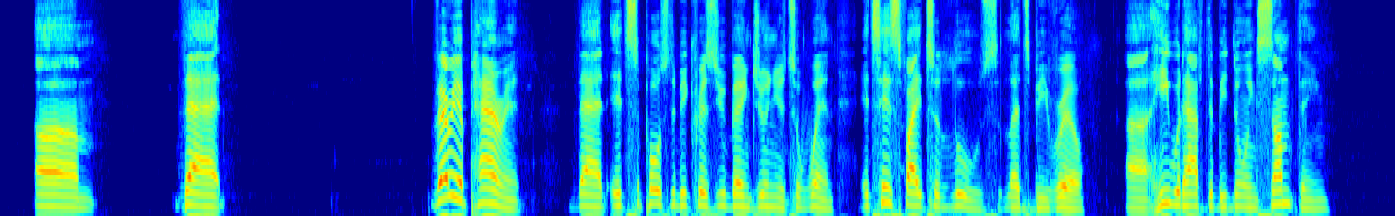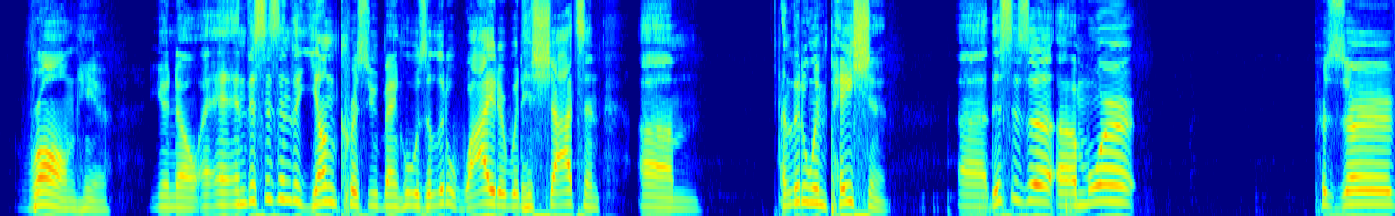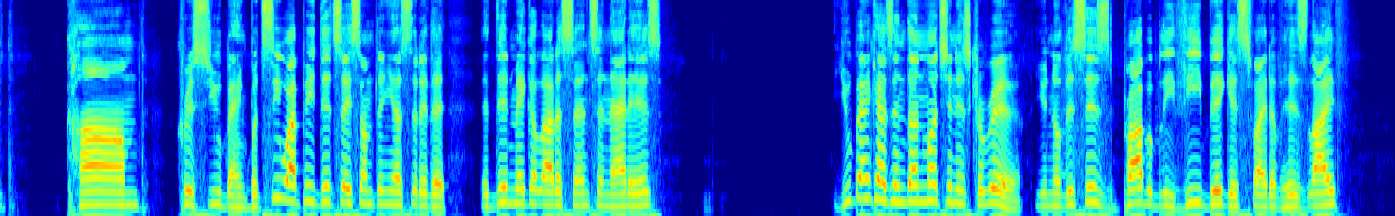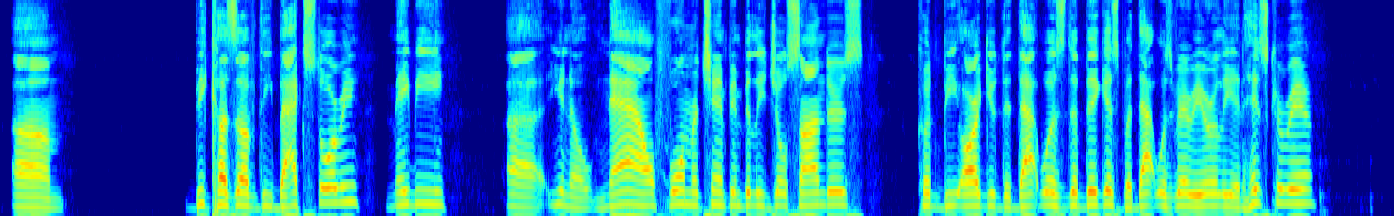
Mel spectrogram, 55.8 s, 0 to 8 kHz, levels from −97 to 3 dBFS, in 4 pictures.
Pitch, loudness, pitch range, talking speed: 170 Hz, -32 LUFS, 150-185 Hz, 140 wpm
